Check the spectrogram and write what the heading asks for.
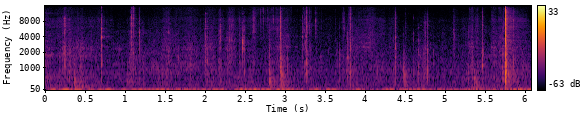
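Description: Scattered small metal clicks and clinks of a Crow racing harness's belt ends being hooked into the lap latch buckle, with one sharper click near the end.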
